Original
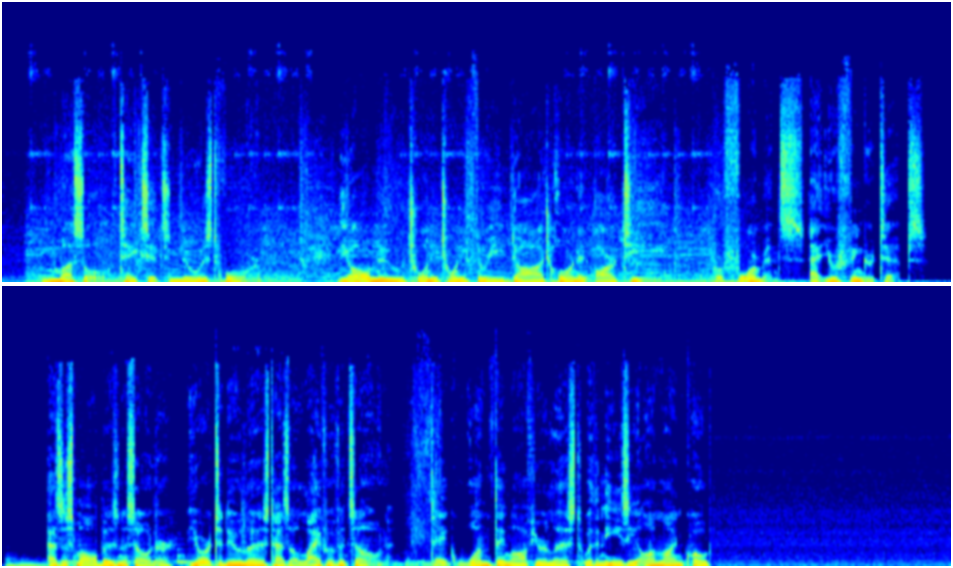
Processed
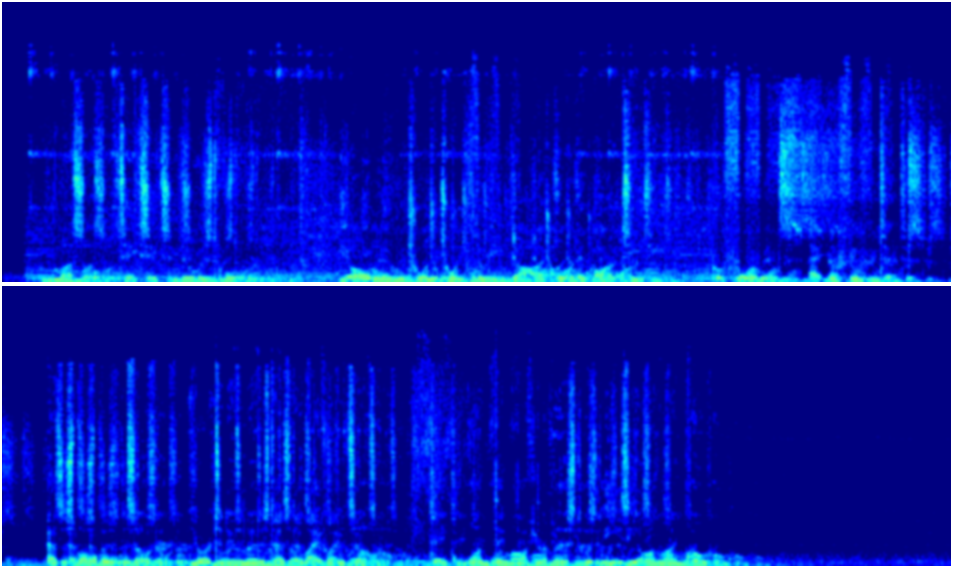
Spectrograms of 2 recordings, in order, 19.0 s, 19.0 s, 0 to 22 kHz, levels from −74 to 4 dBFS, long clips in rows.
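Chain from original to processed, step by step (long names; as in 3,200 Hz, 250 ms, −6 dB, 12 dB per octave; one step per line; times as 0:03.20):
every overlapping window played backwards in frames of 38 ms
Bessel high-pass filter 350 Hz, order 4
parametric band 2,300 Hz −13.5 dB 2.8 octaves
downward compressor 1.5 to 1, threshold −44 dBFS, peak gain reduction 5.5 dB
on a send: echo with shifted repeats 209 ms, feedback 53%, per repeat −84 Hz, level −5.5 dB
on the sum: level +1.5 dB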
